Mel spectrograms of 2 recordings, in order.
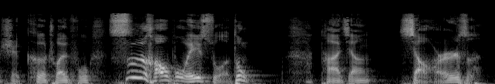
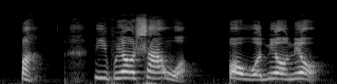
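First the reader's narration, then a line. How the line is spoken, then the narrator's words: Small child crying, pleading. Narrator (Chinese): 四岁的次子连声哭求，说道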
